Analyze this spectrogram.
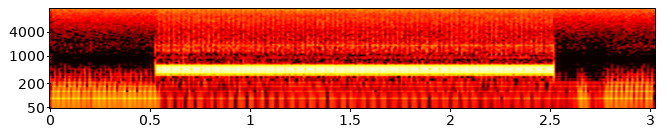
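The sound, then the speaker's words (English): Telephone dial tone heard after a dropped call: one steady, unwavering mid-pitched tone that holds for about two seconds, then cuts off abruptly over a faint low background hum. “I hit the wrong button. I lost Patricia.”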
